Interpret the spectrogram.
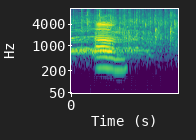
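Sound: audience clapping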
